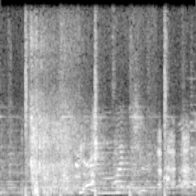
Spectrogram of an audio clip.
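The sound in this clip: A watery splash as a woman jumps into a swimming pool, with sloshing water and sharp bursts over a steady, tonal background.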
